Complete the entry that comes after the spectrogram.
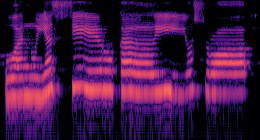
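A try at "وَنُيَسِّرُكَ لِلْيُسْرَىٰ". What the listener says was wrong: Pendek semua. Wa nuyassiruka lil yusro, ro-nya yang panjang.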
